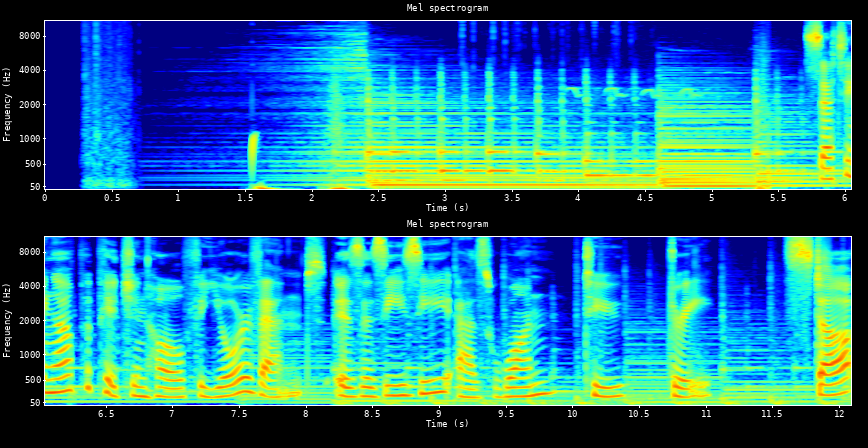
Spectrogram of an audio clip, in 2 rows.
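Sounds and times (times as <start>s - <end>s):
intro music: 1.3s - 12.0s
quickly rising blip: 1.5s - 2.4s
noisy swish: 1.6s - 2.5s.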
